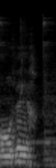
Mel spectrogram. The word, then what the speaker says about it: Anvers: ya aussi la ville d'anvers c'est anvers à anvers pour une fois qu'on prononce dès le est sans fin de vos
